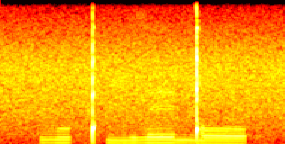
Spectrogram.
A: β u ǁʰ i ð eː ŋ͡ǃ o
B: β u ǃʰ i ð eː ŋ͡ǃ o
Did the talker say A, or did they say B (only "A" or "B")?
B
